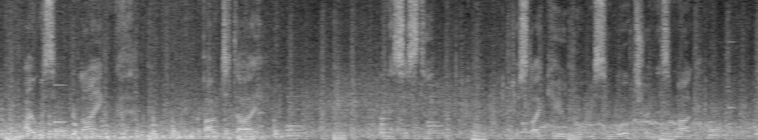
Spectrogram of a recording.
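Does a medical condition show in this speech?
No.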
